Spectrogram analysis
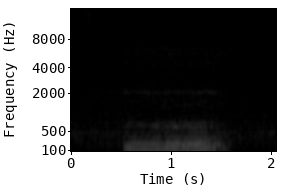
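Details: Snoring: a single low, buzzing snore lasting about a second in a quiet room.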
